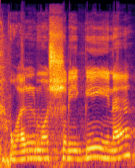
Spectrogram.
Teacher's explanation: hanya sekedar nafasnya disebar bukan dihembuskan disebar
